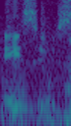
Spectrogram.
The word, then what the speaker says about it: Asus: the Dome wall That's how much we appreciate Asus oh my God and it's pronounced Asus right not Asus Jesus Is Right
